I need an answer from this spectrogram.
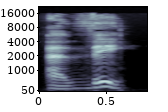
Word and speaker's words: avez: Vous avez. Easy makes an A sound. Vous avez. And the Z is not pronounced.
